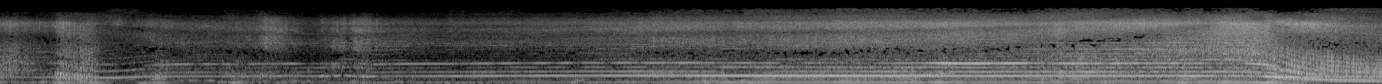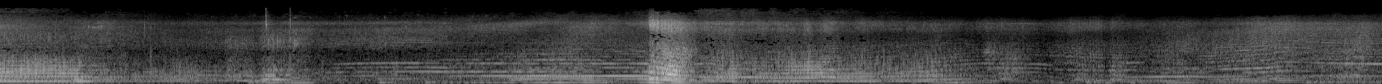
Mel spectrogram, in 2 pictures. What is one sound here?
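A model helicopter's engine whines loudly, rising and falling in pitch as it flies past and away.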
